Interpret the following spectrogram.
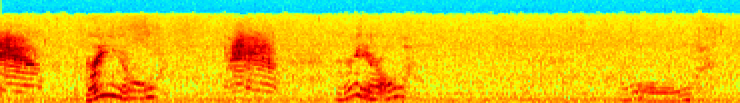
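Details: Indoor pet cat giving three wavering, rising-then-falling meows spread over several seconds, the last one softer, with a high squeaky voice sound between the first two.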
